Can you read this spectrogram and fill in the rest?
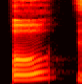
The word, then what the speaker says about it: aux: If the country is plural, then you're going to use the preposition au with a silent X at the end. For example, j'habite aux États-Unis.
